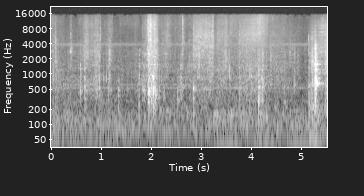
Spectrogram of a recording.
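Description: Scattered footsteps, clothing rustle and light knocks of gear being handled, with a sharper knock about two seconds in and another near the end.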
